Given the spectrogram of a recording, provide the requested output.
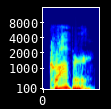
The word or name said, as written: cropper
